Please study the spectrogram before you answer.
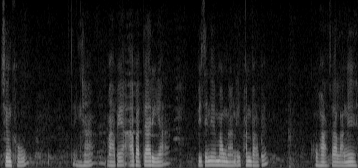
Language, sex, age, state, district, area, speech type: Bodo, female, 60+, Assam, Kokrajhar, rural, spontaneous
